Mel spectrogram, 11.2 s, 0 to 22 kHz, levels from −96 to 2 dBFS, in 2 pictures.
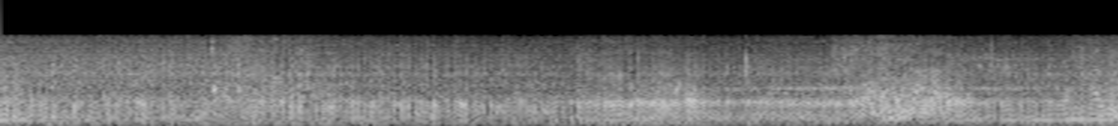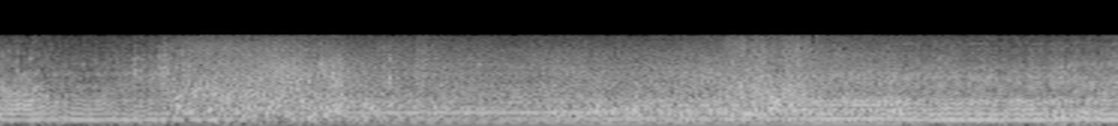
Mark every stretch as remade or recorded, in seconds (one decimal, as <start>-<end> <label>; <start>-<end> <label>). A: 0.0-6.4 remade; 6.4-10.1 recorded; 10.1-11.2 remade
